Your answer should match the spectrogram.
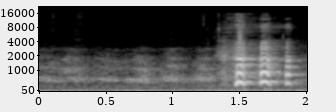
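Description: A dog giving three quick, high barks in a row near the end.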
